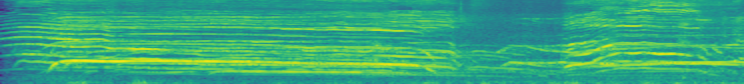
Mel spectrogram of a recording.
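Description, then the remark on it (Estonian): A group of small children, passengers aboard the boat Jõmmu on the Emajõgi river, shout and squeal joyfully together as it passes under a bridge, in long, high-pitched, overlapping cries that break off briefly, then rise again, loud over a low rumbling background. “see ongi Jõmmu, mis on võtnud peale grupi pisikesi reisijaid, kes silla alt läbi sõites rõõmuga häält teevad.”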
